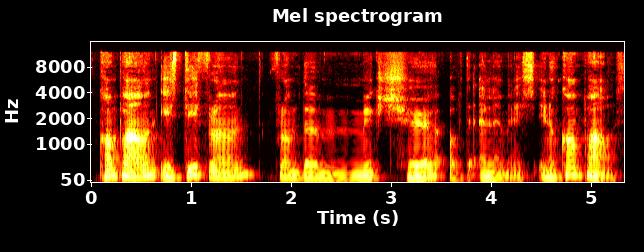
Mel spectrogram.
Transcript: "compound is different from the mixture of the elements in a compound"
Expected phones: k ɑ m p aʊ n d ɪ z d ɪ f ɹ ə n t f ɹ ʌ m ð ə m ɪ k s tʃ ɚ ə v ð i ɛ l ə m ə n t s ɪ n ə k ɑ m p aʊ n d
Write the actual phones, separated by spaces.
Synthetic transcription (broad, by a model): k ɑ m p aʊ n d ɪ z d ɪ f ɹ ə n t f ɹ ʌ m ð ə m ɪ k tʃ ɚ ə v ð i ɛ l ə m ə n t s ɪ n ə k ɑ m p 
